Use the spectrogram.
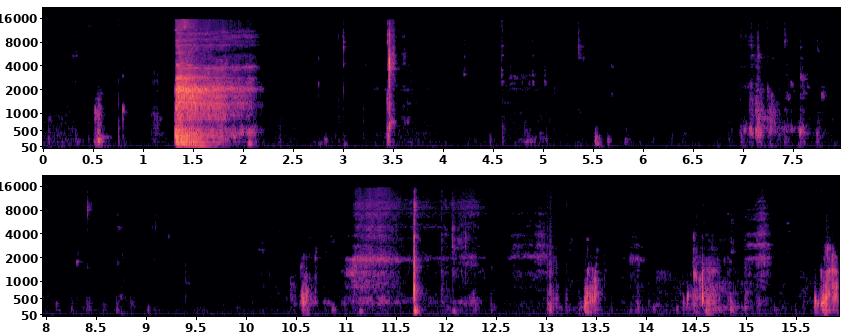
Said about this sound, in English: Hold on, folks, as I take a little sip.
